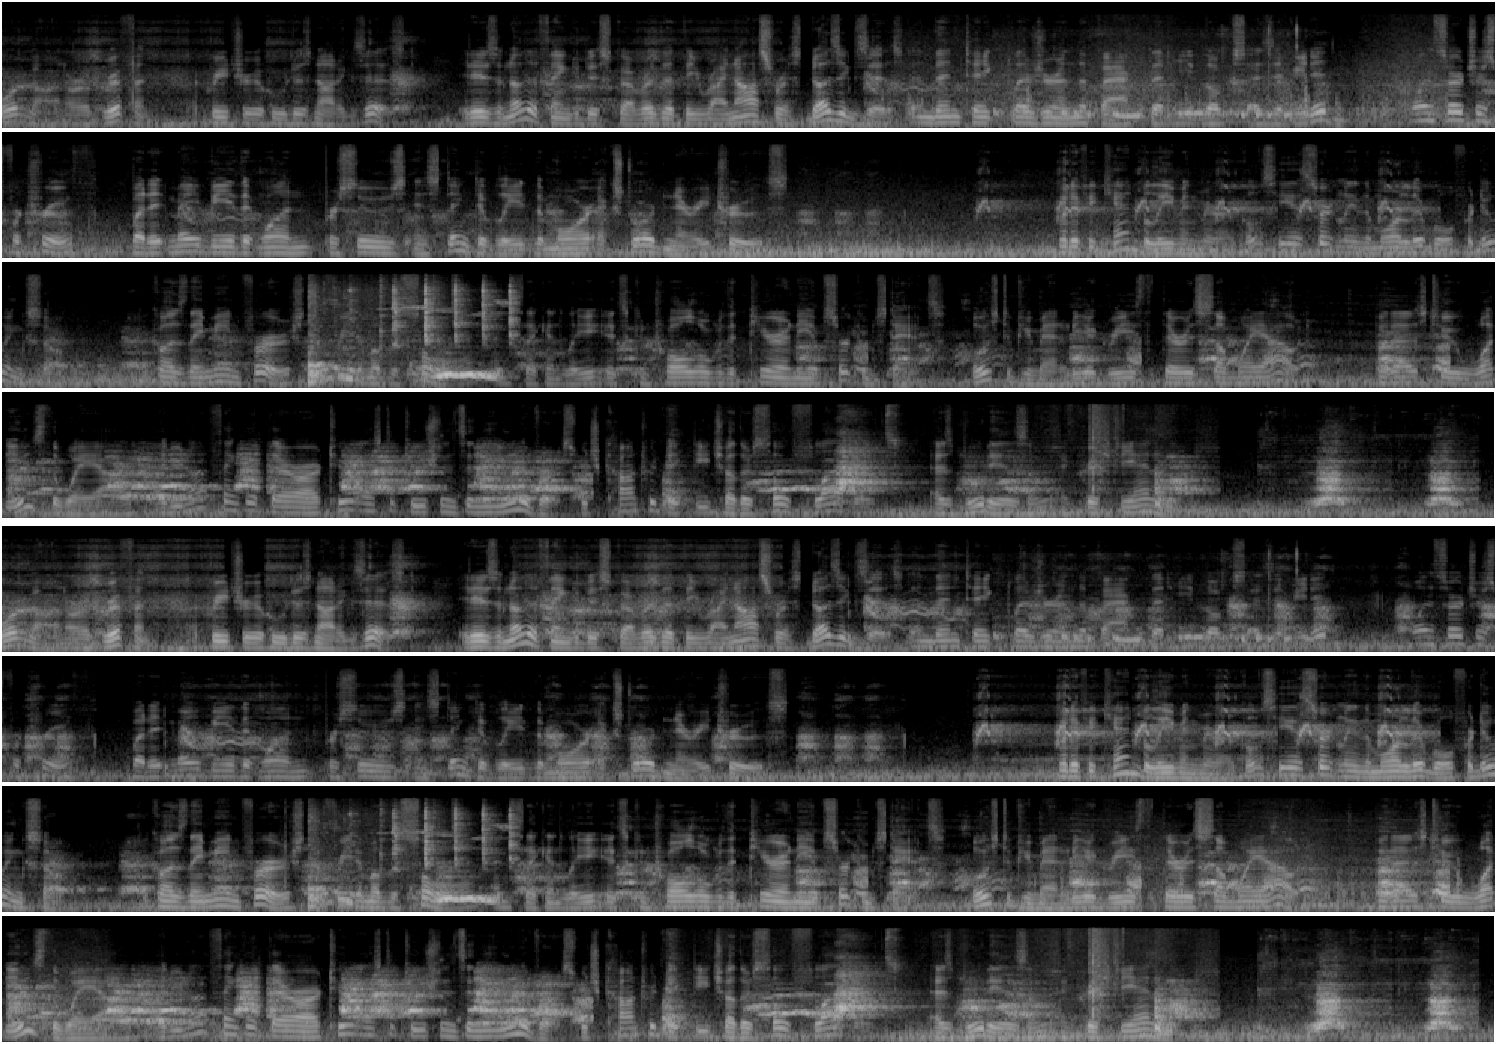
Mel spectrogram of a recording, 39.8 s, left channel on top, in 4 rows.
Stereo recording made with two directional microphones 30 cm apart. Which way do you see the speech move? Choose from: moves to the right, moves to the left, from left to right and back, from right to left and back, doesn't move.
from right to left and back.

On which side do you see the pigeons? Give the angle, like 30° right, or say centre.
20° left.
